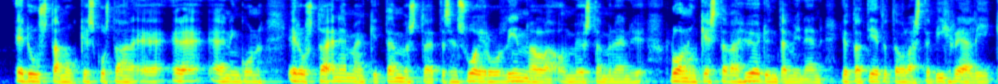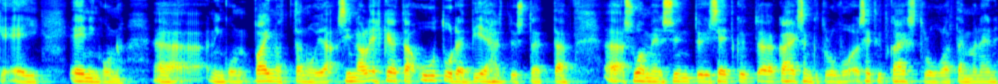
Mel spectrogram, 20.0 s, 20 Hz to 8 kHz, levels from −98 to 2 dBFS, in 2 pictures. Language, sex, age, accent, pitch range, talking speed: Finnish, male, 50-69, native, 115-135 Hz, 110 wpm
